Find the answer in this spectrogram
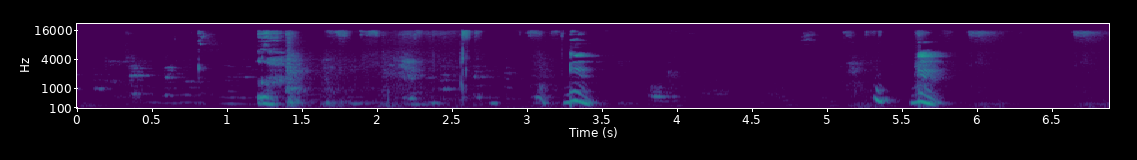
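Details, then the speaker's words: Vocal tics of Tourette syndrome, three days after stopping Catapres medication: bursts of abrupt vocal sounds, throat noises and short yelps in irregular runs, including repeated "blood blood". "blood blood okay so that was a video of the kicks i was having the day i got my original mouthpiece that was three days after i went off of my medication"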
